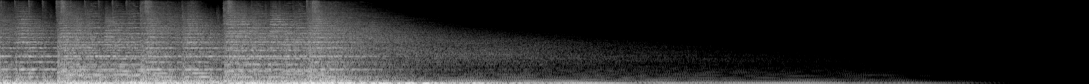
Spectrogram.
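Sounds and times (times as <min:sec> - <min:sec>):
trailer music without choir: 0:00.0 - 0:06.8.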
